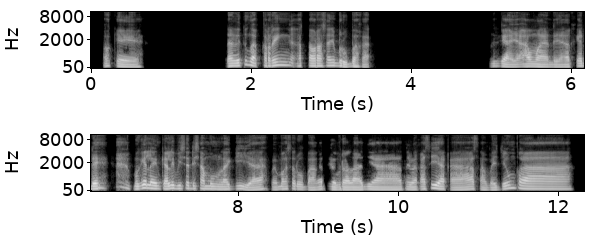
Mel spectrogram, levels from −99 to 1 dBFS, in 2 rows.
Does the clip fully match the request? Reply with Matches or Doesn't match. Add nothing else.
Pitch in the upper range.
Doesn't match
